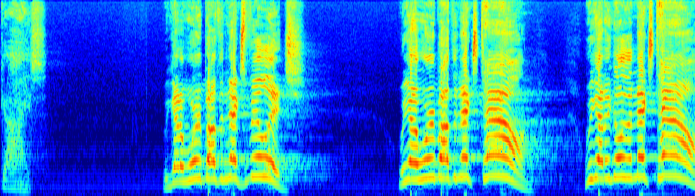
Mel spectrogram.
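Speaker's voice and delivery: very high-pitched, very loud, rousing motivational yell. Retelling how a man addressed new graduates, retelling a motivational yell. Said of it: "he began to yell at the people".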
